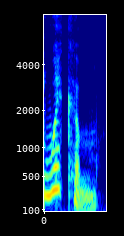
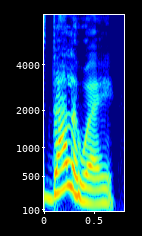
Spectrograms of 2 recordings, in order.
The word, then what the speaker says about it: Dalloway: somebody had brought over and Clarissa got his name wrong she introduced him to everybody as Wickam at last he said my name is delaway that was his first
